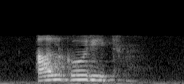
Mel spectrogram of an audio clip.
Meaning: algorithm
- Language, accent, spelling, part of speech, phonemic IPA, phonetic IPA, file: Armenian, Eastern Armenian, ալգորիթմ, noun, /ɑlɡoˈɾitʰm/, [ɑlɡoɾítʰm], Hy-ալգորիթմ.ogg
